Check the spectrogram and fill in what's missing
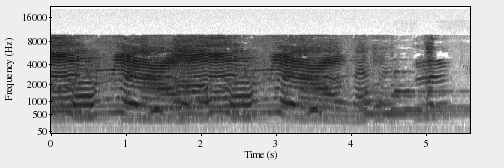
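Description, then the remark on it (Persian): Three six-day-old kittens mew in overlapping, high-pitched cries with wavering pitch, going almost without pause for a few seconds, ending in thinner, shorter squeaks. “وای خدای من، نگاهشون کن، سه تا بچه گربه اینجاست. چقدر ناز و خوشگل، چقدر کوچولو.”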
